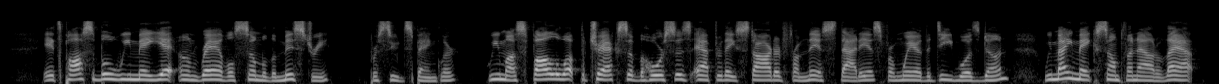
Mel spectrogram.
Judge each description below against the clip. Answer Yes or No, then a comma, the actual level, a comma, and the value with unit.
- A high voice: Yes, high, 205 Hz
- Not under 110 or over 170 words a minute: No, average, 200 wpm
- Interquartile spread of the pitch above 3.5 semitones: No, average, 2.9 semitones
